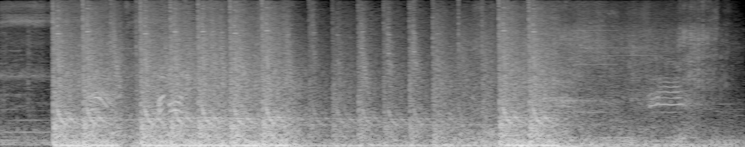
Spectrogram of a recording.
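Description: Rapid bursts of gunfire fill a shootout in the video game Mass Effect, loud and close, with dense rattling volleys broken by short pauses and a brief shouted voice near the end.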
